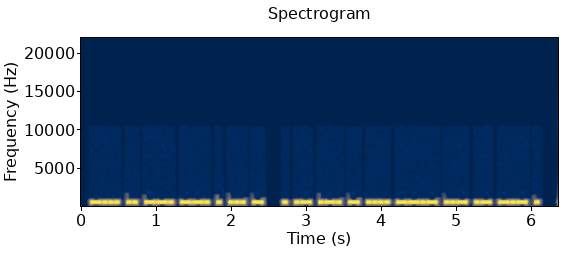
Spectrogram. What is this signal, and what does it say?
Morse code, heard as a keyed tone, about 30 wpm, 610 Hz. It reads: BIGGEST EARTHQUAKE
